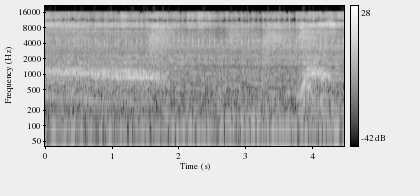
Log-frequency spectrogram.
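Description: A heavy metal band playing live at full volume: distorted electric guitars, bass and drum kit in a dense, continuous wall of sound with a fast low drum pulse underneath.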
